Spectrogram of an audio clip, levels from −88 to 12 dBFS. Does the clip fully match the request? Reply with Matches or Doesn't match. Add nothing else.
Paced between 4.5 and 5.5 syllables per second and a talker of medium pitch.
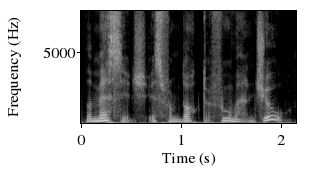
Matches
